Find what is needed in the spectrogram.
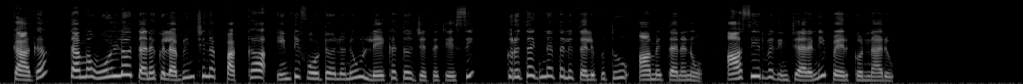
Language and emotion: Telugu, neutral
